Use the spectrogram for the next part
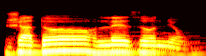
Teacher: S va se prononcer Z des oignons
